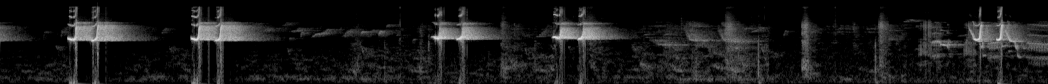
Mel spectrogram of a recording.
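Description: A female rain quail gives short, high, buzzy call bursts in irregular pairs every few seconds, with sharp clicks and faint softer chirps between.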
